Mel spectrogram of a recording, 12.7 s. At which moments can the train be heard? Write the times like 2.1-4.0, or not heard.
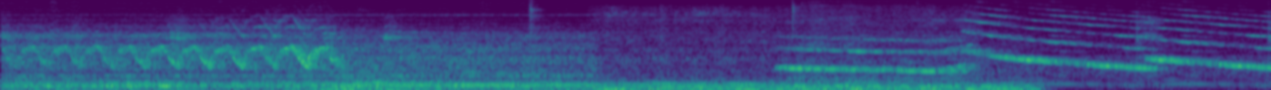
0.0-10.4.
